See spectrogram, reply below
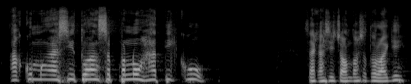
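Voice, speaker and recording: High-voiced man preaching lively sermon. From Indonesia. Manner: lively, informal preaching with playful voiced examples. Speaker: pastor. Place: church.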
